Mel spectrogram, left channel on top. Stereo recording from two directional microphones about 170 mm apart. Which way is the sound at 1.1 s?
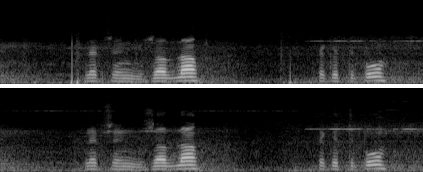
5° right (ahead or behind).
